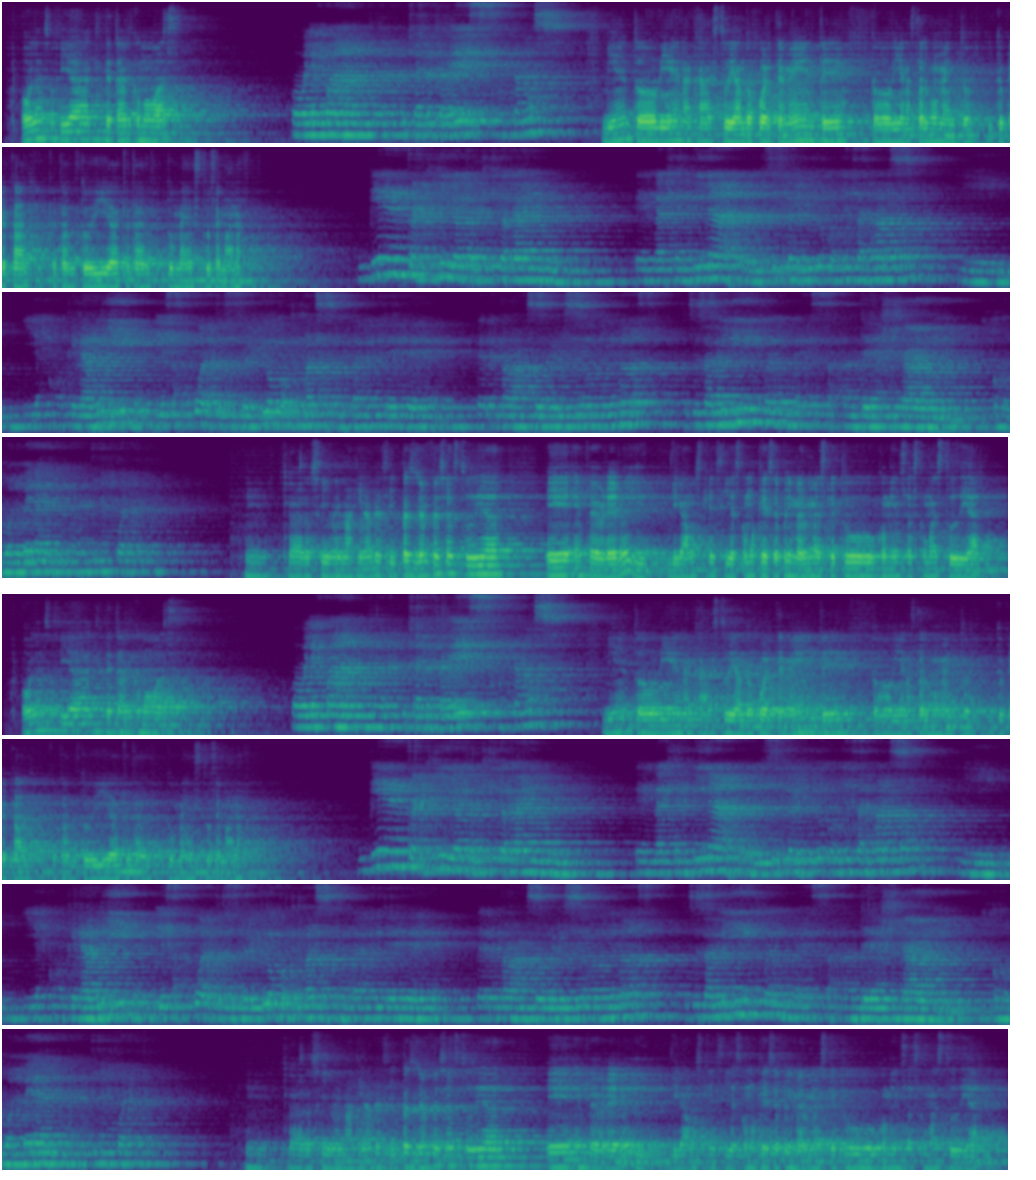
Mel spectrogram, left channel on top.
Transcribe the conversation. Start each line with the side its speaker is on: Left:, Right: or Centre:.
Left: Hola Sofía, ¿qué tal? ¿Cómo vas?
Centre: Hola Juan, qué bueno escucharte otra vez. ¿Cómo estamos?
Left: Bien, todo bien, acá estudiando fuertemente, todo bien hasta el momento. ¿Y tú qué tal? ¿Qué tal tu día? ¿Qué tal tu mes, tu semana?
Centre: Bien, tranquilo, tranquilo. Acá en, en Argentina el ciclo lectivo comienza en marzo y, y es como que en abril empieza fuerte el ciclo lectivo porque marzo generalmente es de, de repaso, de revisión y demás. Entonces abril fue un mes bastante agitado y, y como volver al- a la rutina fuerte.
Left: Mm, claro, sí, me imagino que sí. Pues yo empecé a estudiar eh, en febrero y digamos que sí, es como que ese primer mes que tú comienzas como a estudiar,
